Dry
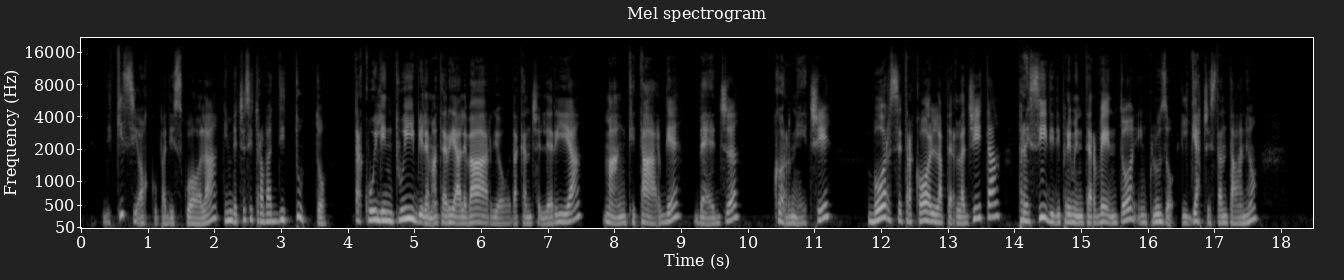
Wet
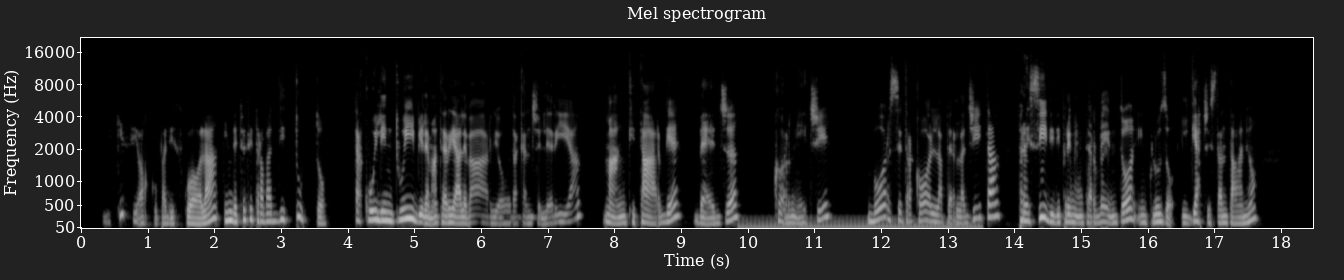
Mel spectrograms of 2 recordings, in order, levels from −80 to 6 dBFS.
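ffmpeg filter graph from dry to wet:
-filter_complex "[0:a]asettb=1/sr,asplit=3[a][b][c];[a]atrim=end=0.554[d];[b]atrim=start=0.55:end=2.68,asetpts=PTS-STARTPTS,afade=t=in:d=0.004:c=qsin,afade=t=out:st=2.126:d=0.004:c=qsin,lowpass=f=3k:w=0.5412,lowpass=f=3k:w=1.3066,acontrast=31[e];[c]atrim=start=2.676[f];[d][e]acrossfade=d=0.004:c1=hsin:c2=qsin[g];[g][f]acrossfade=d=0.004:c1=qsin:c2=hsin,asettb=1/sr,asplit=3[h][i][j];[h]atrim=end=5.834[k];[i]atrim=start=5.83:end=7.45,asetpts=PTS-STARTPTS,afade=t=in:d=0.004:c=qsin,afade=t=out:st=1.616:d=0.004:c=qsin,highshelf=f=2.2k:g=10,bandreject=f=50:t=h:w=6,bandreject=f=100:t=h:w=6,bandreject=f=150:t=h:w=6,bandreject=f=200:t=h:w=6,bandreject=f=250:t=h:w=6,acompressor=threshold=-33dB:ratio=4:attack=3.2:release=140:knee=1:detection=peak[l];[j]atrim=start=7.446[m];[k][l]acrossfade=d=0.004:c1=hsin:c2=qsin[n];[n][m]acrossfade=d=0.004:c1=qsin:c2=hsin,asettb=1/sr,asplit=3[o][p][q];[o]atrim=end=9.844[r];[p]atrim=start=9.84:end=13.53,asetpts=PTS-STARTPTS,afade=t=in:d=0.004:c=qsin,afade=t=out:st=3.686:d=0.004:c=qsin,acompressor=threshold=-29dB:ratio=6:attack=3.2:release=140:knee=1:detection=peak,aeval=exprs='val(0)+0.00631*(sin(2*PI*50*n/s)+sin(2*PI*2*50*n/s)/2+sin(2*PI*3*50*n/s)/3+sin(2*PI*4*50*n/s)/4+sin(2*PI*5*50*n/s)/5)':c=same[s];[q]atrim=start=13.526[t];[r][s]acrossfade=d=0.004:c1=hsin:c2=qsin[u];[u][t]acrossfade=d=0.004:c1=qsin:c2=hsin,asettb=1/sr,asplit=3[v][w][x];[v]atrim=end=14.834[y];[w]atrim=start=14.83:end=15.47,asetpts=PTS-STARTPTS,afade=t=in:d=0.004:c=qsin,afade=t=out:st=0.636:d=0.004:c=qsin,aemphasis=mode=reproduction:type=75kf,asoftclip=type=hard:threshold=-28dB[z];[x]atrim=start=15.466[aa];[y][z]acrossfade=d=0.004:c1=hsin:c2=qsin[ab];[ab][aa]acrossfade=d=0.004:c1=qsin:c2=hsin,afftdn=nr=15:nf=-37,highshelf=f=10k:g=-4.5,dynaudnorm=f=910:g=3:m=11.5dB,volume=-5dB"

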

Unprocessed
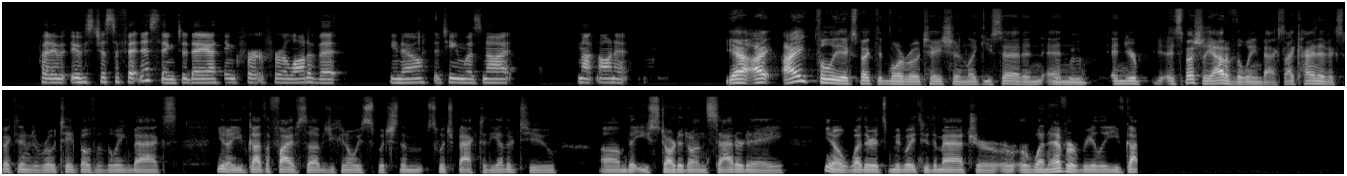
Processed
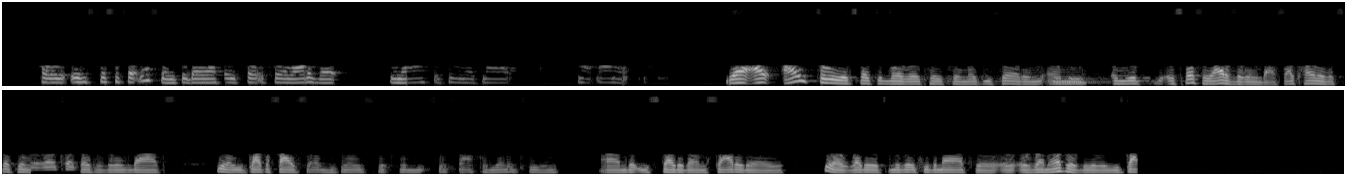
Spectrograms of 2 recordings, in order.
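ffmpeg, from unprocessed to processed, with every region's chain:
-filter_complex "[0:a]asettb=1/sr,asplit=3[a][b][c];[a]atrim=end=4.044[d];[b]atrim=start=4.04:end=6.21,asetpts=PTS-STARTPTS,afade=t=in:d=0.004:c=qsin,afade=t=out:st=2.166:d=0.004:c=qsin,equalizer=f=400:w=0.72:g=-6.5,acompressor=threshold=-40dB:ratio=2.5:attack=3.2:release=140:knee=1:detection=peak,asplit=2[e][f];[f]adelay=15,volume=-8dB[g];[e][g]amix=inputs=2:normalize=0,atrim=end_sample=95697[h];[c]atrim=start=6.206[i];[d][h]acrossfade=d=0.004:c1=hsin:c2=qsin[j];[j][i]acrossfade=d=0.004:c1=qsin:c2=hsin,asettb=1/sr,asplit=3[k][l][m];[k]atrim=end=9.154[n];[l]atrim=start=9.15:end=11.69,asetpts=PTS-STARTPTS,afade=t=in:d=0.004:c=qsin,afade=t=out:st=2.536:d=0.004:c=qsin,lowpass=9.3k,equalizer=f=570:w=3.4:g=-6.5,aecho=1:1:148|296|444|592:0.075|0.0442|0.0261|0.0154,atrim=end_sample=112014[o];[m]atrim=start=11.686[p];[n][o]acrossfade=d=0.004:c1=hsin:c2=qsin[q];[q][p]acrossfade=d=0.004:c1=qsin:c2=hsin,asettb=1/sr,asplit=3[r][s][t];[r]atrim=end=13.714[u];[s]atrim=start=13.71:end=14.22,asetpts=PTS-STARTPTS,afade=t=in:d=0.004:c=qsin,afade=t=out:st=0.506:d=0.004:c=qsin,bass=f=250:g=-8,treble=f=4k:g=0,afreqshift=120,asplit=2[v][w];[w]adelay=12,volume=-7.5dB[x];[v][x]amix=inputs=2:normalize=0,atrim=end_sample=22491[y];[t]atrim=start=14.216[z];[u][y]acrossfade=d=0.004:c1=hsin:c2=qsin[aa];[aa][z]acrossfade=d=0.004:c1=qsin:c2=hsin,asettb=1/sr,asplit=3[ab][ac][ad];[ab]atrim=end=16.434[ae];[ac]atrim=start=16.43:end=19.48,asetpts=PTS-STARTPTS,afade=t=in:d=0.004:c=qsin,afade=t=out:st=3.046:d=0.004:c=qsin,equalizer=f=620:w=2.9:g=-6,acompressor=threshold=-32dB:ratio=6:attack=3.2:release=140:knee=1:detection=peak,asplit=2[af][ag];[ag]adelay=19,volume=-3.5dB[ah];[af][ah]amix=inputs=2:normalize=0,atrim=end_sample=134505[ai];[ad]atrim=start=19.476[aj];[ae][ai]acrossfade=d=0.004:c1=hsin:c2=qsin[ak];[ak][aj]acrossfade=d=0.004:c1=qsin:c2=hsin,afftfilt=real='re*(1-between(b*sr/4096,930,12000))':imag='im*(1-between(b*sr/4096,930,12000))':win_size=4096:overlap=0.75,adynamicequalizer=threshold=0.0178:dfrequency=1000:dqfactor=0.72:tfrequency=1000:tqfactor=0.72:attack=5:release=100:ratio=0.375:range=2.5:mode=cutabove:tftype=bell,volume=-5.5dB"

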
